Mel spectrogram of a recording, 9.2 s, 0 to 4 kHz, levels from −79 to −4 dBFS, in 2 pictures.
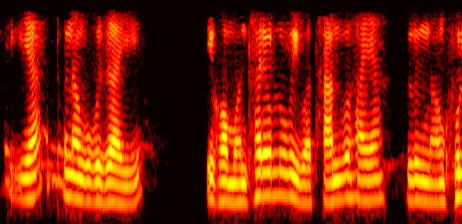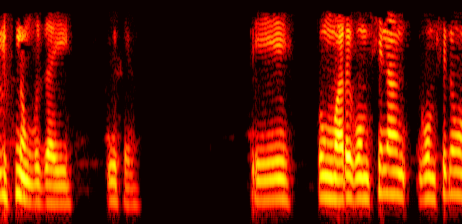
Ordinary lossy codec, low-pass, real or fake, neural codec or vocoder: MP3, 24 kbps; 3.6 kHz; real; none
